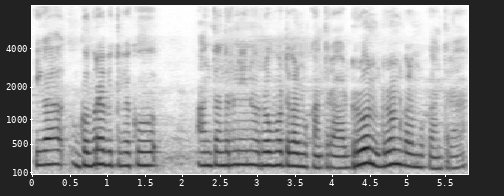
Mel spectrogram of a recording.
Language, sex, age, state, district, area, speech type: Kannada, male, 18-30, Karnataka, Yadgir, urban, spontaneous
